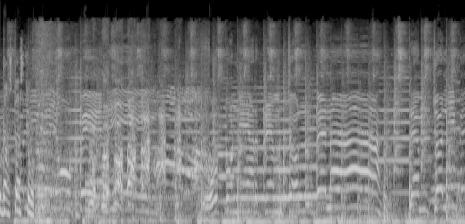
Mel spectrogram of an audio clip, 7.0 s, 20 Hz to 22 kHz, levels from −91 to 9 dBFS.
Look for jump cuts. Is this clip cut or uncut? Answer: uncut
